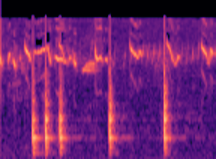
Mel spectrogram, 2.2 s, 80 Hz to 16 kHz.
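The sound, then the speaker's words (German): A mother demonstrates a secret knocking signal: three quick knocks in a row, then three more knocks spaced slowly apart, each a sharp solid rap, with faint high whistling chirps running underneath. “Wenn ich wieder mal in den Wald hinaus muss und ihr müsst allein zu Hause bleiben, dann macht ihr nur auf, wenn ich 3-mal schnell und 3-mal langsam klopfe.”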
